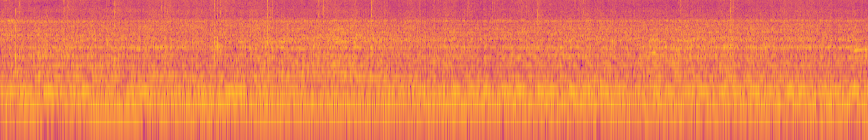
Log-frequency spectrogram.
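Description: Loud, steady drone of an electric guitar rig sounding through the stage amplifiers, a held low chord-like hum with no drums.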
